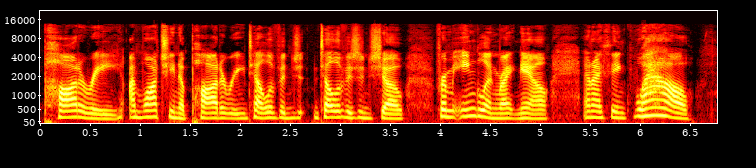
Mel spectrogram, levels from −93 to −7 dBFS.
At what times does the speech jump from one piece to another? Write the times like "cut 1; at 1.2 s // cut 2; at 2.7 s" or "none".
none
